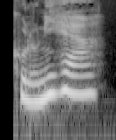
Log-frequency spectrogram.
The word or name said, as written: koloniherre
